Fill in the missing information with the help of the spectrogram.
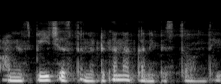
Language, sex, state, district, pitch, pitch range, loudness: Telugu, female, Andhra Pradesh, Guntur, 175 Hz, 165-190 Hz, -18 LUFS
